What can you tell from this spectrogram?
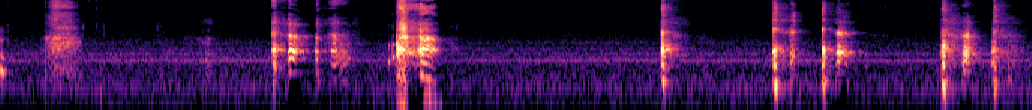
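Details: Baby girl giving a series of short, sharp coughs on purpose for fun and to make noise, not from illness; voluntary cough.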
